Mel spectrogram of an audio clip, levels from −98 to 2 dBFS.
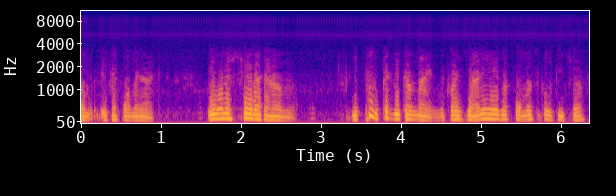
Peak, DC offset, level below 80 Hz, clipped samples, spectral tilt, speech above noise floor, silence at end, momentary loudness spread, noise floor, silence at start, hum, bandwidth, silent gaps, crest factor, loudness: -6 dBFS; 0.2%; -56 dBFS; under 0.1%; -12 dB/octave; 33 dB; 0.05 s; 8 LU; -55 dBFS; 0 s; none; 5.4 kHz; none; 16 dB; -22 LUFS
